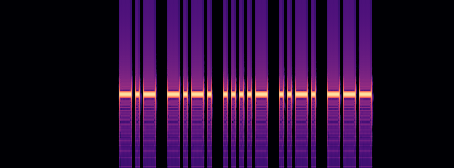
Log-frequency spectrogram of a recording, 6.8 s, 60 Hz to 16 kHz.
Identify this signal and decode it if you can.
Morse code, heard as a keyed tone, about 20 wpm, 700 Hz. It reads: KC4FO
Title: USA Call Signs - 5 Characters - 20wpm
